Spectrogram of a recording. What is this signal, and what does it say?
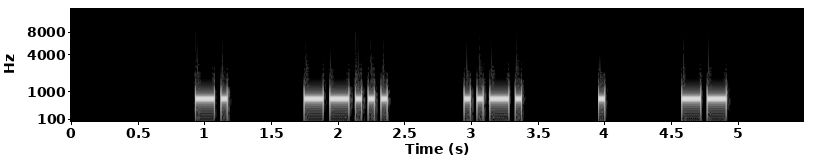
Morse code, heard as a keyed tone, about 25 wpm, spaced as for 12 wpm, 700 Hz. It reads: N7FEM
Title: USA Call Signs - 5 Characters - 4x Character Spacing - 25wpm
